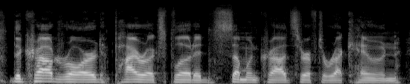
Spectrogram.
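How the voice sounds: Intonation in this natural reading voice is fairly even.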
